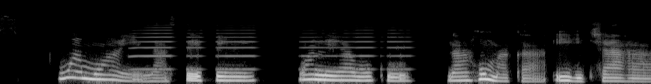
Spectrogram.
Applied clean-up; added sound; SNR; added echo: neural mask model RNNoise.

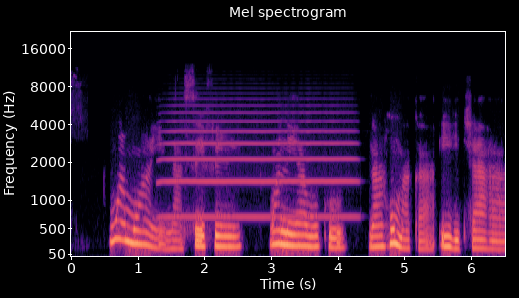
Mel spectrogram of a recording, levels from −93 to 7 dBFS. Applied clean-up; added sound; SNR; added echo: none; Trumpet; 16 dB; none.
